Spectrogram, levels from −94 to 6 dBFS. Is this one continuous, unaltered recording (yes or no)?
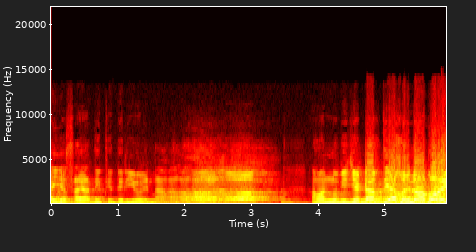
no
